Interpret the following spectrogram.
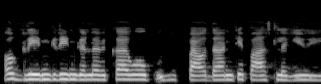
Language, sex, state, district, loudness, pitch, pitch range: Hindi, female, Uttar Pradesh, Deoria, -16 LUFS, 220 Hz, 210-230 Hz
